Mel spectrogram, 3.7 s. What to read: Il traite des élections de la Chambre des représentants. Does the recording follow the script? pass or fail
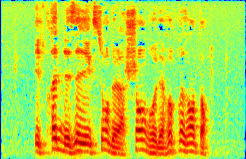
pass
